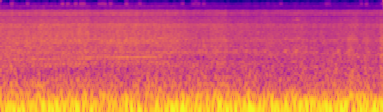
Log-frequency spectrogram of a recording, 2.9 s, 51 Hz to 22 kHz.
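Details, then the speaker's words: 1982 air-cooled VW Vanagon Westfalia, restored engine being run in while driving around the property: a loud, deep, steady rumble with no knocks or grinding; noisy, otherwise normal running. "noisy beast but I think that'll get better if I put an insulation into the back there"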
